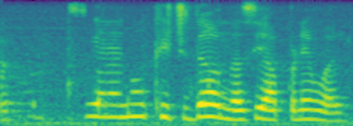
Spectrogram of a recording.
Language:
Punjabi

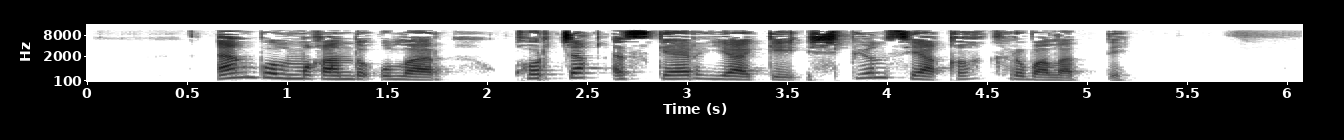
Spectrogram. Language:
Uyghur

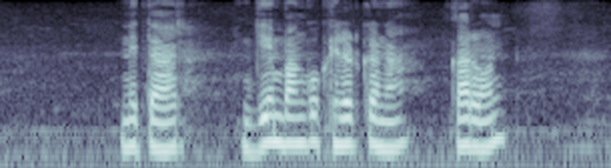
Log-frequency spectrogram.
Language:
Santali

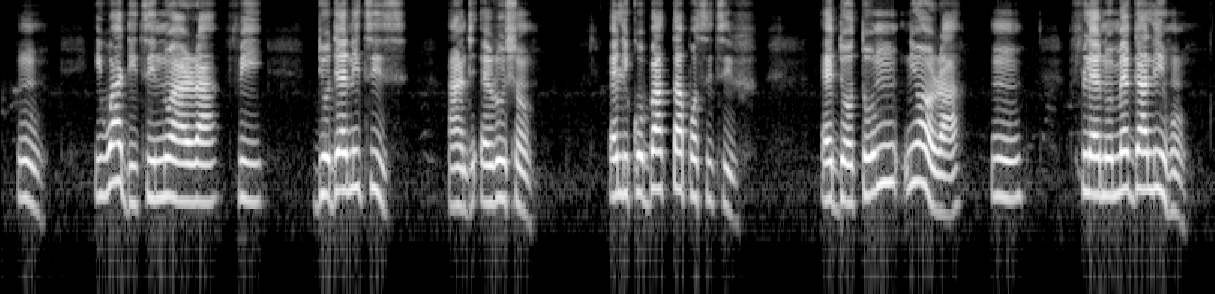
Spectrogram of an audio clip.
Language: Yoruba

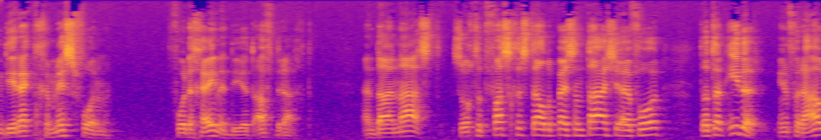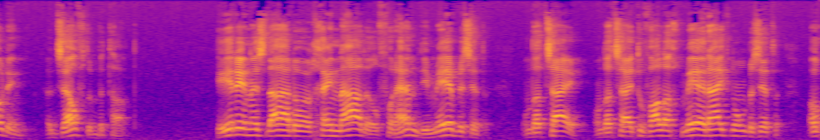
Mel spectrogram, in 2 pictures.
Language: Dutch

